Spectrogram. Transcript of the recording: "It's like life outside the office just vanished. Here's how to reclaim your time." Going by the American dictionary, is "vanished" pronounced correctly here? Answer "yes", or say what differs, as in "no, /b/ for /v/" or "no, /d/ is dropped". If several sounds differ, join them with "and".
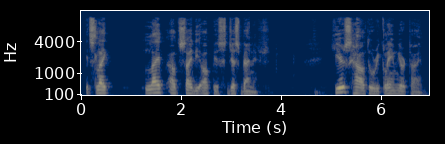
no, /b/ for /v/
